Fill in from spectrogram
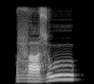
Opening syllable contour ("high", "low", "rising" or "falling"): low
